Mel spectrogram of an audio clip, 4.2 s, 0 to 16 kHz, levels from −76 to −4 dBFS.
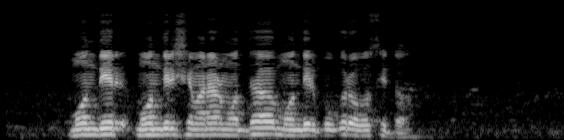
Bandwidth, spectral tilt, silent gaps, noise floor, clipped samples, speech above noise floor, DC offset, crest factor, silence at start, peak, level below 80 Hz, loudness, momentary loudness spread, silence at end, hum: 11 kHz; -6.5 dB/octave; none; -61 dBFS; under 0.1%; 38 dB; under 0.1%; 18 dB; 0.5 s; -6 dBFS; -62 dBFS; -23 LUFS; 11 LU; 1.1 s; none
